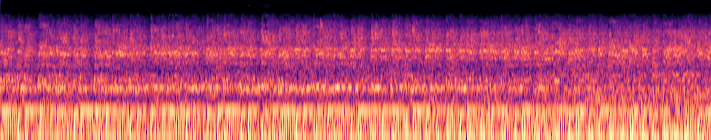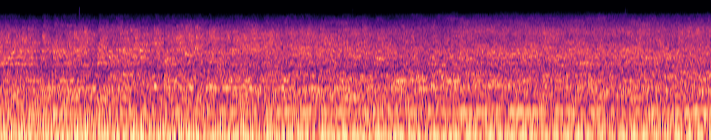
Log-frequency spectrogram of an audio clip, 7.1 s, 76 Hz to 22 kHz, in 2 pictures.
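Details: Freshly swapped 1000+ hp V8 in the Camaro, first run with oil pressure 45 and oil pump primed: deep, steady, loping but even idle with no knocks or ticks; normal idle.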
